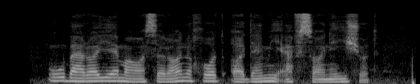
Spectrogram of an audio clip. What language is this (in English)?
Persian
